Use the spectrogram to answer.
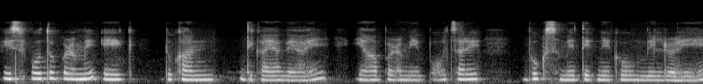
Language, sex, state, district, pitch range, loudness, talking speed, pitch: Hindi, female, Arunachal Pradesh, Papum Pare, 210-250 Hz, -15 LUFS, 180 wpm, 220 Hz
